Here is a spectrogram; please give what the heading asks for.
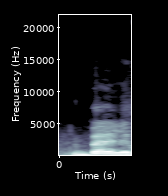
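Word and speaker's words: ballet: बैले मतलब होता है नृत्य। इसमें भी देखिए लास्ट पे टी है। साइलेंट रहता है।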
